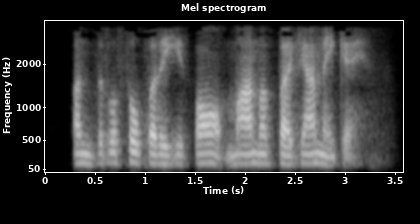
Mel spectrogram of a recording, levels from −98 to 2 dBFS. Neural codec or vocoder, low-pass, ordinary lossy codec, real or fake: codec, 16 kHz, 0.2 kbps, FocalCodec; 3.6 kHz; MP3, 24 kbps; fake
